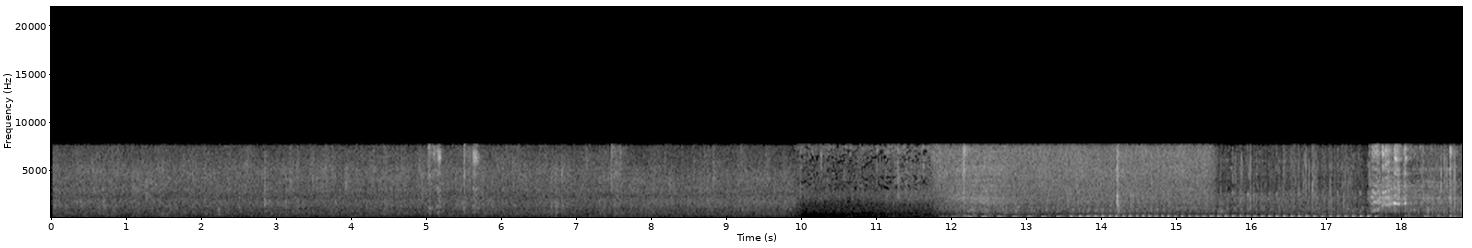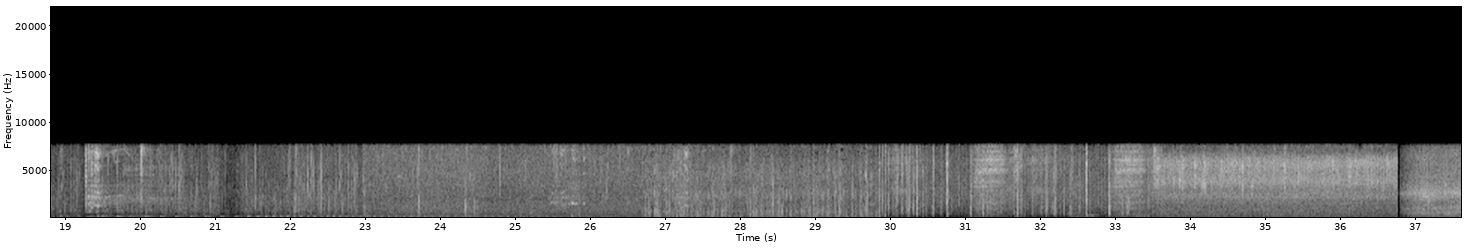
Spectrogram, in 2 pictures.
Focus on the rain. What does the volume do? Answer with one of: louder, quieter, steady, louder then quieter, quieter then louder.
louder.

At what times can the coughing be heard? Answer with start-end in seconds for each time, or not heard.
5.0-5.8, 32.3-33.6.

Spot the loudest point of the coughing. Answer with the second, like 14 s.
33 s.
